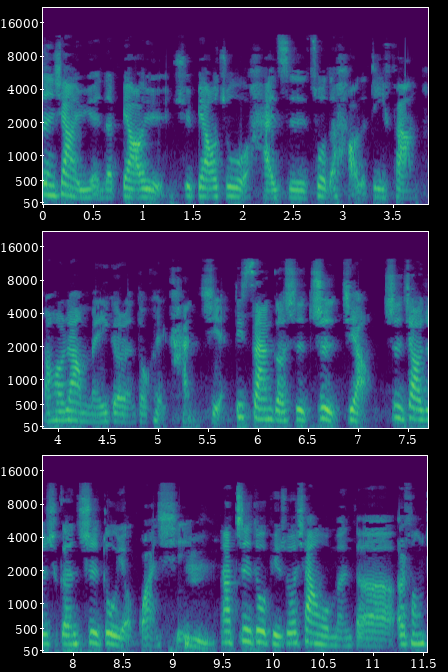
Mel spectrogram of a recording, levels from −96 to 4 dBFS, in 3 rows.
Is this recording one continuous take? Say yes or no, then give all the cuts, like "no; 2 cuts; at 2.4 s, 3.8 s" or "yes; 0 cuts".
no; 3 cuts; at 3.8 s, 5.7 s, 7.2 s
